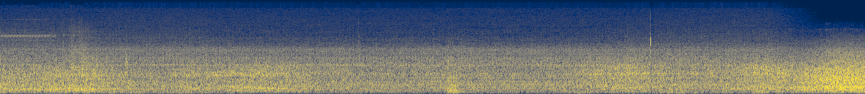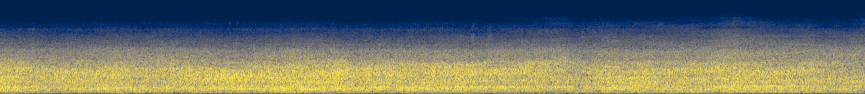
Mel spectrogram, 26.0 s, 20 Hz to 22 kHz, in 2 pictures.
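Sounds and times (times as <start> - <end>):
road traffic rushing: 0.0 - 25.9.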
